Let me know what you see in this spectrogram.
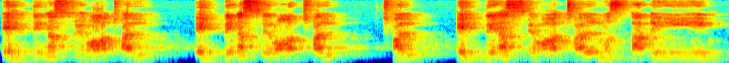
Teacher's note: یہ طا ہے اس کو پر پڑھیں گے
